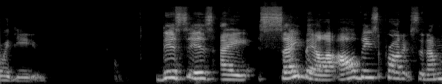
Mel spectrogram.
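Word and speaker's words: Seibella: This is a Saybella. All these products that I'm going to share right now are Saybella. It's pronounced say like S-A-Y, but it's spelled S-E-I-B-E-L-L-A.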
